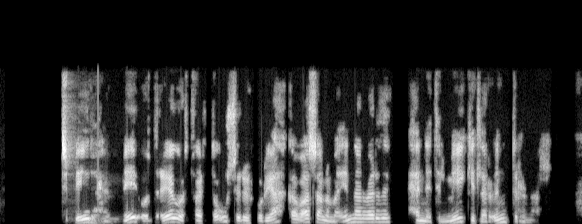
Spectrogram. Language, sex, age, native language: Icelandic, male, 40-49, Icelandic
